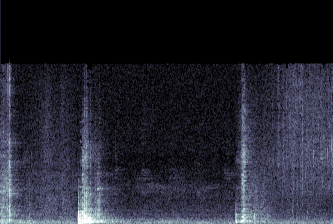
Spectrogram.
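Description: A metal lid clinks against a metal plate.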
